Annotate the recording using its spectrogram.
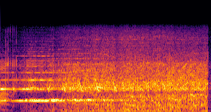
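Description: A horn sounds one steady note for about a second and a half, over a loud, steady rushing noise.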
